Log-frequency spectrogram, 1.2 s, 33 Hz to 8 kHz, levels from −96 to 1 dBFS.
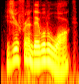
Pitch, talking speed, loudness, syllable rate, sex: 125 Hz, 305 wpm, -15 LUFS, 6.8 syllables/s, male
